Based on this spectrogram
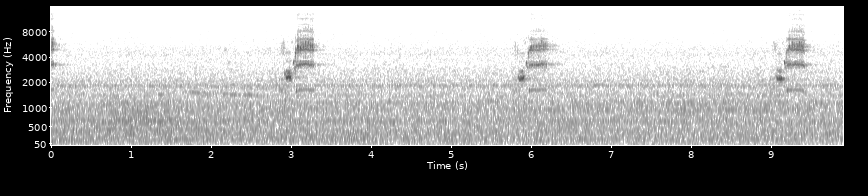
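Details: Song of a southern grey shrike, northern Lanzarote, October 2018. The same brief phrase recurs three times at roughly three-second intervals: a short pure whistle leading straight into a grating, noisy note. Faint constant hiss underneath.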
